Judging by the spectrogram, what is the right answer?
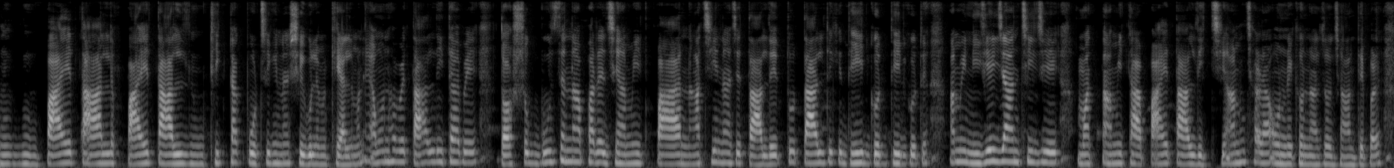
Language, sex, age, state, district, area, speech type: Bengali, male, 30-45, West Bengal, Dakshin Dinajpur, urban, spontaneous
